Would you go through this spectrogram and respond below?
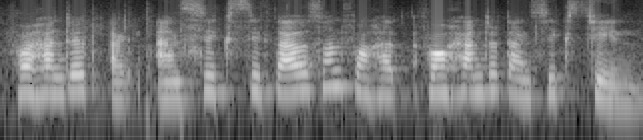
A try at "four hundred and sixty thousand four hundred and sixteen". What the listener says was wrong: she has the the intonation sixteen it should go down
